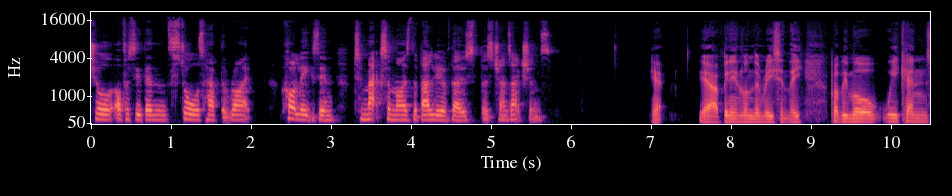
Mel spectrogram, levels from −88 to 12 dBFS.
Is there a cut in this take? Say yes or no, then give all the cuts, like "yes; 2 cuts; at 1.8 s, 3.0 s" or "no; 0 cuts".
no; 0 cuts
